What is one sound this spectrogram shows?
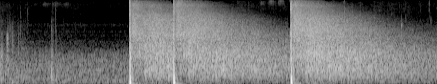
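Firework bangers explode overhead with loud bangs that echo outdoors.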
